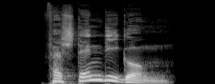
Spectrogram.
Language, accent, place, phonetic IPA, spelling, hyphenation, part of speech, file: German, Germany, Berlin, [fɛɐ̯ˈʃtɛndɪɡʊŋ], Verständigung, Ver‧stän‧di‧gung, noun, De-Verständigung.ogg
- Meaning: 1. comprehension, understanding 2. agreement, settlement, rapprochement 3. communication 4. information, notification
